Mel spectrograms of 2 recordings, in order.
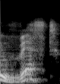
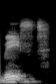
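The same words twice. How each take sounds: First: Said in the usual way. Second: Bengali-accented "waste" for West. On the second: Shown as a demonstration. Trainer showing mother-tongue influence, Bengali-accented "waste". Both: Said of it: "Bengali is my mother tongue".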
